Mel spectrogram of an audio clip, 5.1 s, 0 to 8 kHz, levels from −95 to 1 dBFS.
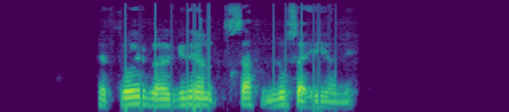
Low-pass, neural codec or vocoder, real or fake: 7.2 kHz; none; real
